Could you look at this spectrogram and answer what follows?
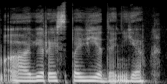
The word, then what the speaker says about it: вероисповедание: Больше всего и чаще всего, кстати, допускают ошибки и в устной речи в первую очередь со словом «вероисповедание». А ведь достаточно просто запомнить, что это от сочетания «веру исповедать». И понятное дело, что это сохраняется, это ударение.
